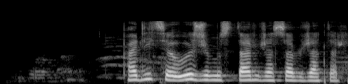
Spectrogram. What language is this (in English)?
Kazakh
